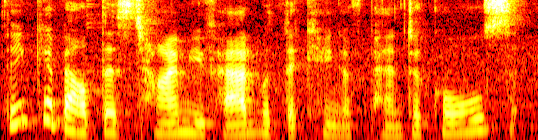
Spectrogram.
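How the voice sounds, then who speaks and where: A woman vlogging casually and reflectively to her viewers, rambling a little and pausing mid-thought, with some guided meditation cues. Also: on the low side, big pitch swings, a little hiss or hum. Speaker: host of a tarot vlog and healer.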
